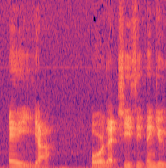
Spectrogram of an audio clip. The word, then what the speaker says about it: ella: The double L sounds like Y in Spanish. The word she is pronounced ella.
